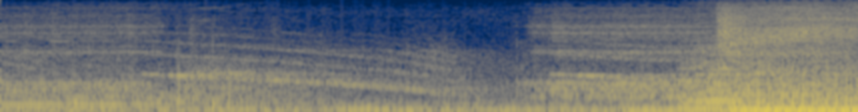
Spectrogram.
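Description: Film soundtrack: a wailing alarm tone falling in pitch and repeating about every second and a half. Near the end a red lightsaber ignites and settles into a loud, low hum.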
